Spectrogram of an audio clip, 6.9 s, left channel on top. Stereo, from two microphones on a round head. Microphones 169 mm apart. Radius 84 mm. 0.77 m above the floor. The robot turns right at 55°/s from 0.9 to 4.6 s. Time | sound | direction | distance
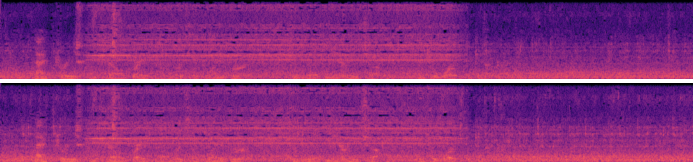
0.3 | a man speaking | 155° left | 1.9 m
